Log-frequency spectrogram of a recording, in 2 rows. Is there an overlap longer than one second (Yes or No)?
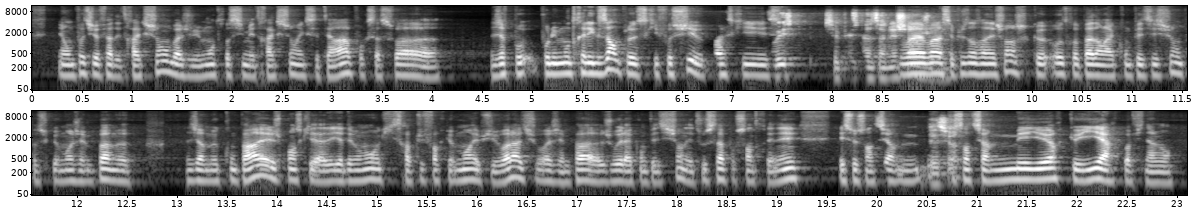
No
